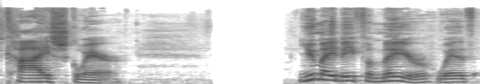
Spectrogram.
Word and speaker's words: chi-square: of chi-square test but let's start with pronunciation of chi-square it's k-i as in kite not chi or key square it's chi-square you may be familiar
